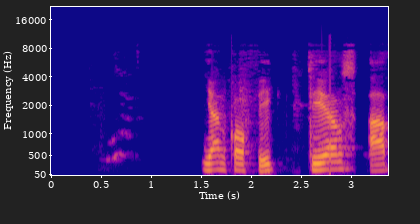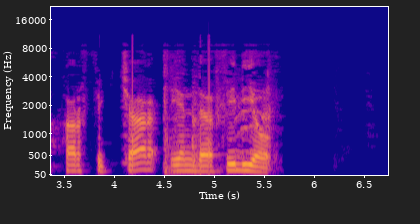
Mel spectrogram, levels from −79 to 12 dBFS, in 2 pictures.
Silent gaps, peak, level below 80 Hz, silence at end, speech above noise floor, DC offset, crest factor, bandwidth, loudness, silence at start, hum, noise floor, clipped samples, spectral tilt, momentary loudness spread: none; 0 dBFS; -54 dBFS; 1.15 s; 55 dB; under 0.1%; 16 dB; 11 kHz; -14 LUFS; 1.5 s; none; -69 dBFS; under 0.1%; -6.5 dB/octave; 8 LU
